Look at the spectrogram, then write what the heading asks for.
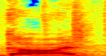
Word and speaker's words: God: the Hebrew Scriptures, that God, pronounced God, G-A-W-D, that it is a name, okay?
